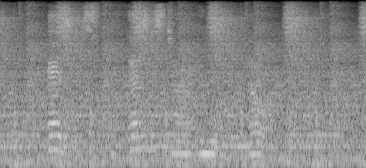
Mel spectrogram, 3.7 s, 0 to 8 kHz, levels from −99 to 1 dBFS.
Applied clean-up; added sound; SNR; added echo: none; Water / Mechanisms; -2 dB; reverberation time 0.2 s.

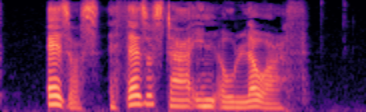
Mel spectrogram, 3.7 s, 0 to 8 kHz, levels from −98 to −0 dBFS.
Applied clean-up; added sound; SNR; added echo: none; none; none; none.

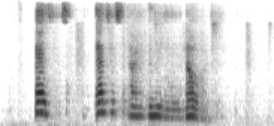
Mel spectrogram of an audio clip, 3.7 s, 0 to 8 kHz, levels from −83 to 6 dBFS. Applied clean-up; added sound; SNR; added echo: neural mask model DeepFilterNet 3.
